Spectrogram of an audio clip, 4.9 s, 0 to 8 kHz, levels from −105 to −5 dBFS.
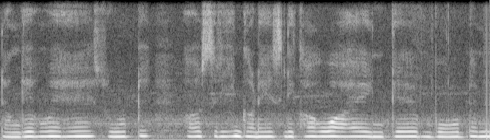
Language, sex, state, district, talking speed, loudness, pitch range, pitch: Hindi, female, Bihar, Saran, 170 wpm, -16 LUFS, 240-250 Hz, 245 Hz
